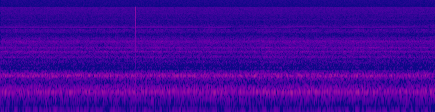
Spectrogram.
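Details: A steady low electrical hum and drone fill the recording, with no animal sounds.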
